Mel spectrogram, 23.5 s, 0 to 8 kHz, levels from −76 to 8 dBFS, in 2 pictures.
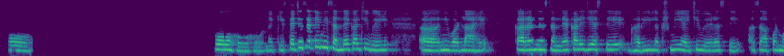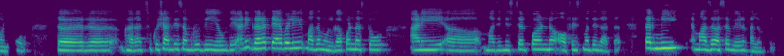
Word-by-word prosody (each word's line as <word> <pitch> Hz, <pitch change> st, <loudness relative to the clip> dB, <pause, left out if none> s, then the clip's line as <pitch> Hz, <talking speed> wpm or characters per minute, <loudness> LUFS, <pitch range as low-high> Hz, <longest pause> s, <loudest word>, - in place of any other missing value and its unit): हो. 200 Hz, -3 st, -3 dB, 2.7 s
हो, 245 Hz, -, +4 dB, 0.2 s
हो, 180 Hz, -2 st, -5 dB
हो, 180 Hz, 0 st, -10 dB
नक्कीच. 205 Hz, +1 st, -8 dB
त्याच्यासाठी 340 Hz, +6 st, +1 dB
मी 340 Hz, -, +4 dB
संध्याकाळची 260 Hz, -1 st, +1 dB
वेळ 225 Hz, 0 st, -2 dB, 0.5 s
अ, 205 Hz, -1 st, +2 dB
निवडली 215 Hz, -1 st, +1 dB
आहे. 205 Hz, -2 st, -3 dB, 0.5 s
कारण 230 Hz, 0 st, +3 dB
संध्याकाळी 225 Hz, +2 st, -1 dB
जे 245 Hz, +1 st, +1 dB
असते, 240 Hz, 0 st, -5 dB, 0.2 s
घरी 205 Hz, +1 st, -2 dB
लक्ष्मी 220 Hz, +2 st, -4 dB
यायची 210 Hz, +2 st, -2 dB
वेळ 200 Hz, -2 st, -3 dB
असते 205 Hz, -2 st, -9 dB, 0.2 s
असं 210 Hz, +2 st, -5 dB
आपण 210 Hz, +2 st, -4 dB
म्हणतो. 190 Hz, 0 st, -5 dB, 0.5 s
तर 205 Hz, -1 st, +5 dB
अ, 205 Hz, 0 st, 0 dB, 0.2 s
घरात 210 Hz, +1 st, -1 dB
सुखशांती, 245 Hz, +1 st, -1 dB
समृद्धी 235 Hz, -1 st, -1 dB
येऊ 220 Hz, 0 st, -1 dB
दे 225 Hz, +2 st, -4 dB
आणि 320 Hz, +6 st, -2 dB
घरात 285 Hz, 0 st, +5 dB
त्यावेळी 290 Hz, +1 st, +5 dB
माझा 255 Hz, -2 st, 0 dB
मुलगा 210 Hz, -4 st, 0 dB
पण 255 Hz, -1 st, 0 dB
नसतो 240 Hz, -1 st, -2 dB, 0.6 s
आणि 230 Hz, +1 st, +2 dB
अ, 215 Hz, -, -1 dB, 0.6 s
माझे 205 Hz, 0 st, -4 dB
मिस्टर 215 Hz, +3 st, -2 dB
पण 245 Hz, -1 st, +2 dB
अ, -, -, +3 dB
ऑफिसमध्ये 225 Hz, +2 st, -2 dB
जातात. 180 Hz, -5 st, -6 dB, 0.4 s
तर 300 Hz, -1 st, +6 dB
मी 295 Hz, +1 st, +8 dB, 0.4 s
माझं 240 Hz, 0 st, +3 dB
असं 235 Hz, +1 st, 0 dB
वेळ 215 Hz, 0 st, -2 dB
घालवते. 165 Hz, -3 st, -11 dB
225 Hz, 135 wpm, -21 LUFS, 205-245 Hz, 2.7 s, मी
